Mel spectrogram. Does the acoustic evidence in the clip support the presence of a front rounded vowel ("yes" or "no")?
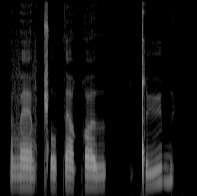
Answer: yes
